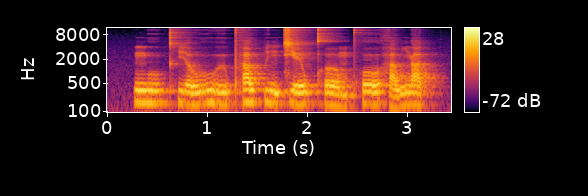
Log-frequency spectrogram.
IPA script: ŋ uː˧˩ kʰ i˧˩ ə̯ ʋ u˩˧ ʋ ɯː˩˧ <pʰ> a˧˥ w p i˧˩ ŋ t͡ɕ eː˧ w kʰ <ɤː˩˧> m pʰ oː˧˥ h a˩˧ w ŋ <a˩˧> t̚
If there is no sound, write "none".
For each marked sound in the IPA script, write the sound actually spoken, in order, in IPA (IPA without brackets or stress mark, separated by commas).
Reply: pʰ, ɤː˧˩, a˥˨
